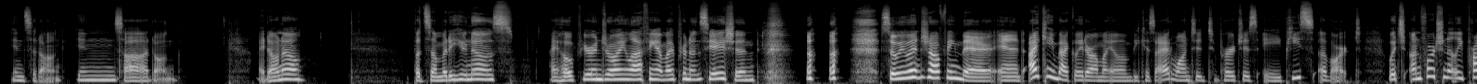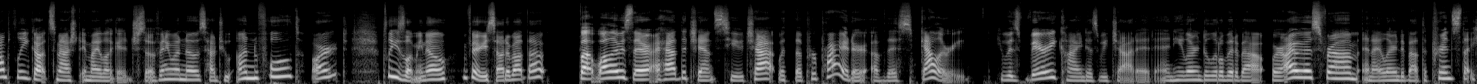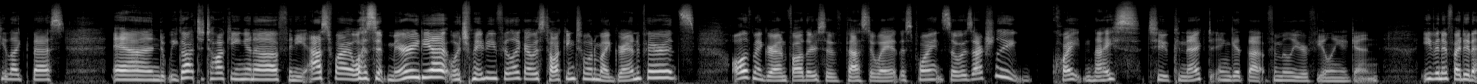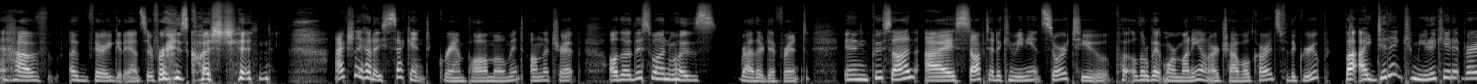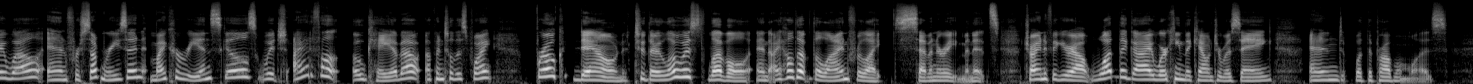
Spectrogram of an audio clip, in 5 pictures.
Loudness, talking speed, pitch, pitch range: -19 LUFS, 220 wpm, 220 Hz, 185-275 Hz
